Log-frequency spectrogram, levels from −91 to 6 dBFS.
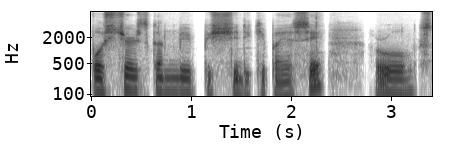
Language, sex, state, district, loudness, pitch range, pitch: Nagamese, male, Nagaland, Kohima, -18 LUFS, 110-120 Hz, 115 Hz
